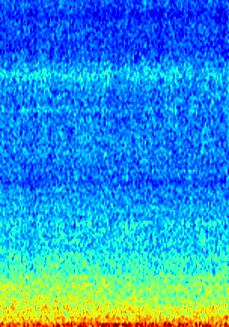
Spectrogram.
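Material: Nothing is struck.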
